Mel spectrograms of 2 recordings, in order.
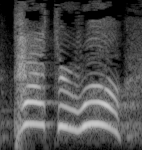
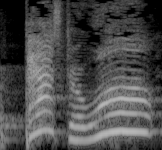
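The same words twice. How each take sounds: First: Much higher and louder, thrilled; excited shout. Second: Higher, drawn-out call with a laugh. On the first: Fan recognizing pastor on trail, excited high shout. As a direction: yelp his name, starstruck. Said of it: "they're like". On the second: Stranger on trail calling after the pastor, drawn-out. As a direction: call his name from behind on the trail. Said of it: "I hear". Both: Retold or imitated.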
